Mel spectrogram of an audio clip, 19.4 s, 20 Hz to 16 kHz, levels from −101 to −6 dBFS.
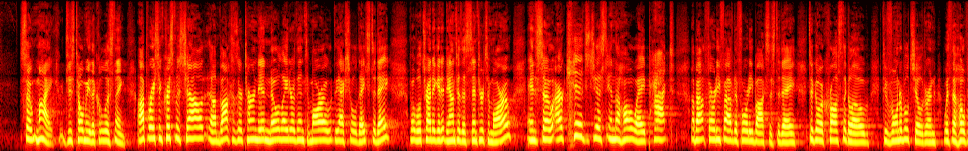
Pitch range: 190-230 Hz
